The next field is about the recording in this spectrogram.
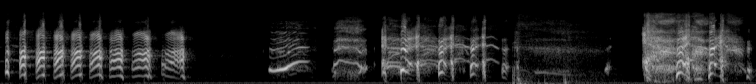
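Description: A rapid run of about eight sharp coughs, close and loud, followed by wheezy laughter and a few more coughing bursts mixed with giggles, with no talking.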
